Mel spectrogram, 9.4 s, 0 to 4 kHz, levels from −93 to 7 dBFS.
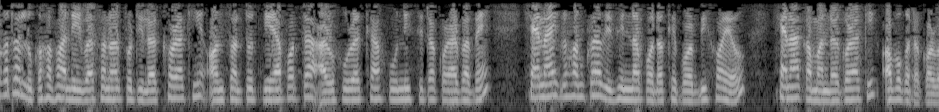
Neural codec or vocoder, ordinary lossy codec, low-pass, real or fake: none; none; 3.6 kHz; real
